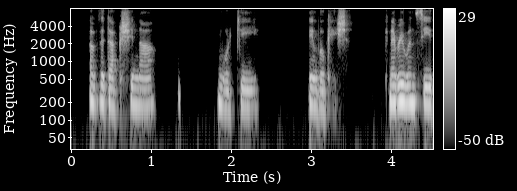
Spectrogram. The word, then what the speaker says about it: Dakshina: Pronunciation, Dakshina.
